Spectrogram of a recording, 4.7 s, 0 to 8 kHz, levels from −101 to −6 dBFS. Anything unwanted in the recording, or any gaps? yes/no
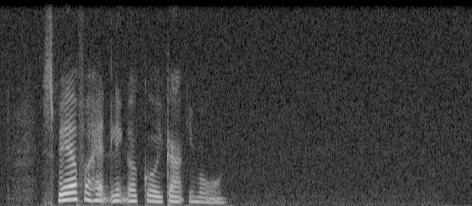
no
